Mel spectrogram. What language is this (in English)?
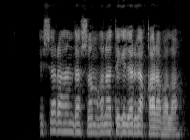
Bashkir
